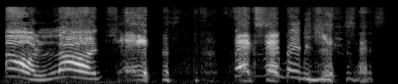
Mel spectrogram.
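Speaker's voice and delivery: high, slow hammed-up church lady; exaggerated high pleading to baby Jesus; mock church-lady plea. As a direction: beg the Lord to fix it, slowly. Mock praying in shock.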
